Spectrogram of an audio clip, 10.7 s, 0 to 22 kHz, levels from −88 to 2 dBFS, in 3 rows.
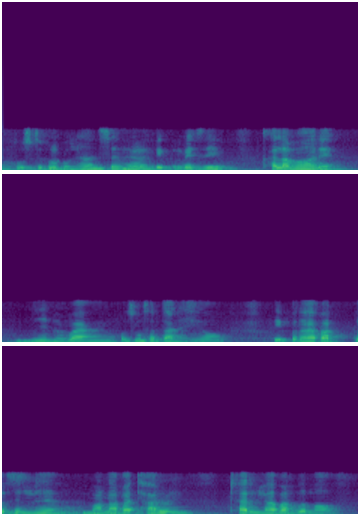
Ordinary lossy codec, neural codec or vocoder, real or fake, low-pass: none; codec, 16 kHz, about 1 kbps, DyCAST, with the encoder's durations; fake; 5.4 kHz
